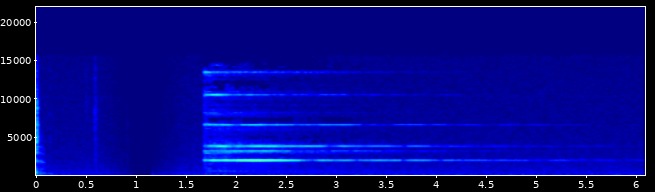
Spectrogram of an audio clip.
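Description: A metal triangle struck once, about two seconds in, ringing with a high, bright tone that slowly fades away.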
